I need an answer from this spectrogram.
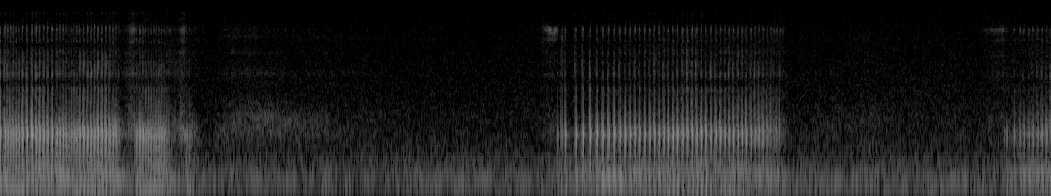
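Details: A Boston terrier puppy aged eight months snores during a nap: harsh, vibrating, nasal rasps lasting one to two seconds, separated by quieter breathing, with a third snore beginning at the end.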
